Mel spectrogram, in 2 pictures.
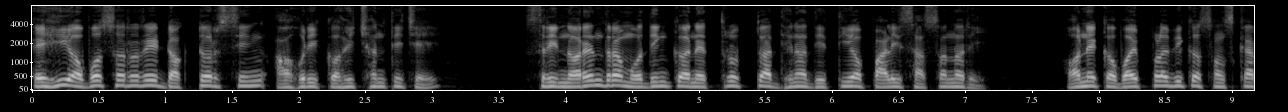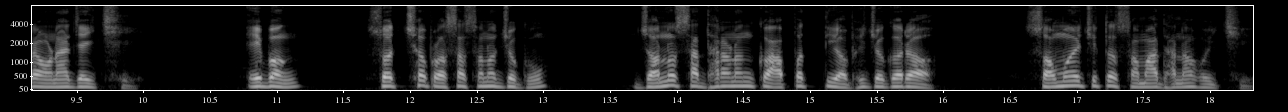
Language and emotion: Odia, neutral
